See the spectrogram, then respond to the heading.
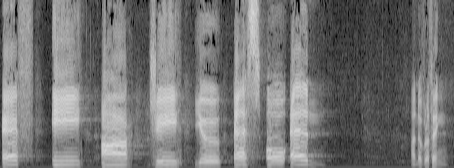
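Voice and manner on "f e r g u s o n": high, loud, slow letter-by-letter spelling; irritated little girl. Retold or imitated. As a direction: spell it out like a cross two-year-old. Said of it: "very young, very female, and very irritated voice".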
